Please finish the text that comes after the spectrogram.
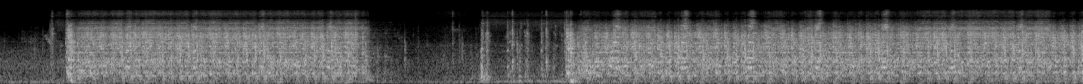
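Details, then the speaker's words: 1972 Oldsmobile 98 cranks but won't start after the distributor was moved and timing thrown way off, possibly 180° out. Starter spins about four turns a second with no firing at all; cause not confirmed. "yep now we are getting nothing not a pot not a bang absolute zero"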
